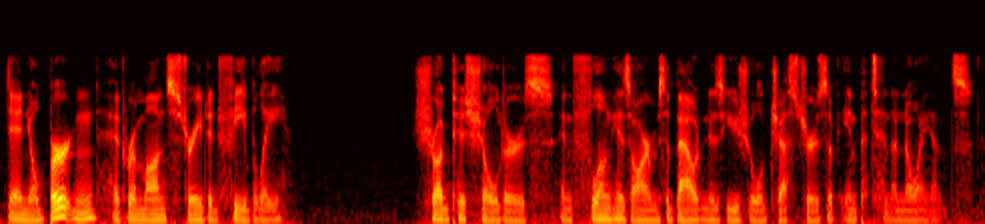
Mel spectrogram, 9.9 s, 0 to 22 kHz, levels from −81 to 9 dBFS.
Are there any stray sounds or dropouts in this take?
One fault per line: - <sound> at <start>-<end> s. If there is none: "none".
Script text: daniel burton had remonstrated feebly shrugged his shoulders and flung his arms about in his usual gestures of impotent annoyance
none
